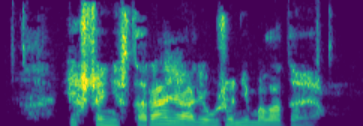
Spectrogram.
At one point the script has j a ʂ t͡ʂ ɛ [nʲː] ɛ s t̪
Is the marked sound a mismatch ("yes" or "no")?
yes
